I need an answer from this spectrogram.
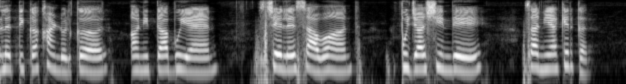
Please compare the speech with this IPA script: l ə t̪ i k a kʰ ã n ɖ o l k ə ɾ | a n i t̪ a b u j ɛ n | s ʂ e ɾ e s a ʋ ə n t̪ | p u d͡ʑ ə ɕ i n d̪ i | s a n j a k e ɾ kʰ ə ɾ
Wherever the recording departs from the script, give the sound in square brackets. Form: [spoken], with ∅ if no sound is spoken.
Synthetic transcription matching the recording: l ə t̪ i k a kʰ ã [ɳ] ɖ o l k ə ɾ | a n i t̪ a b u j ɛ n | s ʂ e [l] e s a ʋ ə n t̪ | p u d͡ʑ [a] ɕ i n d̪ [e] | s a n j a k e ɾ [k] ə ɾ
